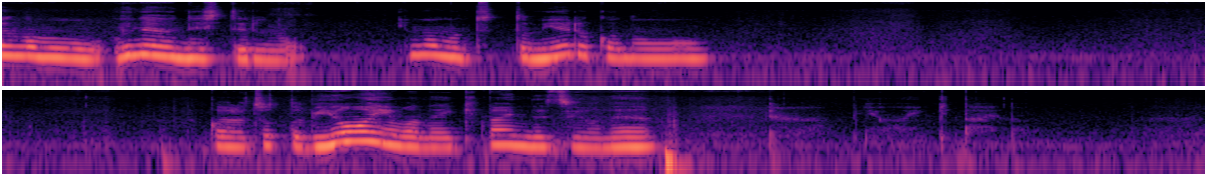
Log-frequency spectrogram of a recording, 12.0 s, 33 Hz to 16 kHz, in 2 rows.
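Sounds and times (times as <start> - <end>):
faint whisper: 9.8 - 11.3.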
